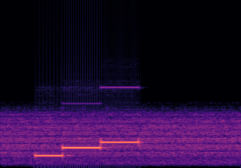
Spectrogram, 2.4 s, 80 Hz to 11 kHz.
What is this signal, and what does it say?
Telephone call progress tone (North American plan), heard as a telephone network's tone, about 910, 1430, 1800 Hz, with phone line noise. Special information tone.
